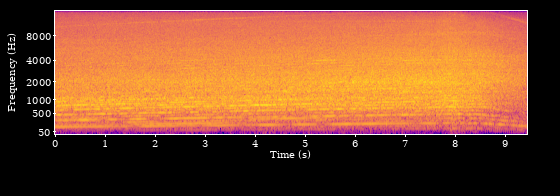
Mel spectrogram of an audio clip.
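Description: VW MK7.5 GTI's turbocharged 2.0 L four-cylinder, running an IS38 turbo, doing a full-load dyno pull. The engine note climbs slowly and steadily, then drops in pitch and eases off near the end.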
